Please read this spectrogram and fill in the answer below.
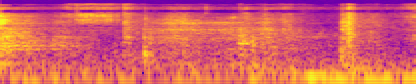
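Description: Quiet room tone with no distinct event, and a faint low rumble that comes in near the end.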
